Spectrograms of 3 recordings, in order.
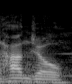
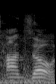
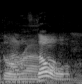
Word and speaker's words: Hanzo: It's Honja, not Hanjo. Cuz Hanjo is like the hero, the guy that can Yeah, that's Hanzo. Hanzo.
